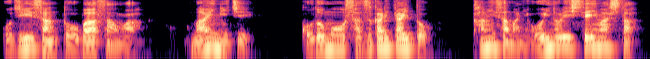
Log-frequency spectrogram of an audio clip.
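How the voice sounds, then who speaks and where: A man's medium-pitched, dark-toned voice carries an expressive scripted folktale narration for language learners. The storytelling is measured, with clear phrasing.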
